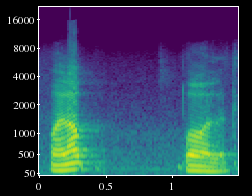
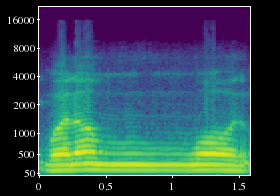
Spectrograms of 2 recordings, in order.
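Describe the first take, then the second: First: The dhad sound is cut short without flowing. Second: The dhad sound flows on slowly and continuously. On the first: The speaker calls it wrong. "suara hampa. Walab bol, tidak benar" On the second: The speaker calls it right. "Jadi seperti ini"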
